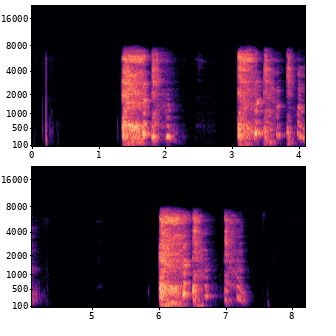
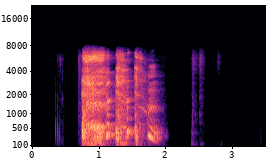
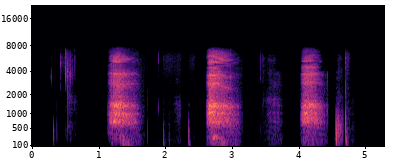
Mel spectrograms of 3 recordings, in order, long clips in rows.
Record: {"three_cough_length": "8.2 s", "three_cough_amplitude": 19151, "three_cough_signal_mean_std_ratio": 0.37, "cough_length": "3.5 s", "cough_amplitude": 18633, "cough_signal_mean_std_ratio": 0.41, "exhalation_length": "5.3 s", "exhalation_amplitude": 4976, "exhalation_signal_mean_std_ratio": 0.34, "survey_phase": "beta (2021-08-13 to 2022-03-07)", "age": "18-44", "gender": "Female", "wearing_mask": "No", "symptom_cough_any": true, "symptom_runny_or_blocked_nose": true, "symptom_sore_throat": true, "symptom_abdominal_pain": true, "symptom_fatigue": true, "symptom_fever_high_temperature": true, "symptom_headache": true, "symptom_other": true, "symptom_onset": "3 days", "smoker_status": "Current smoker (1 to 10 cigarettes per day)", "respiratory_condition_asthma": false, "respiratory_condition_other": false, "recruitment_source": "Test and Trace", "submission_delay": "1 day", "covid_test_result": "Positive", "covid_test_method": "RT-qPCR", "covid_ct_value": 21.3, "covid_ct_gene": "N gene"}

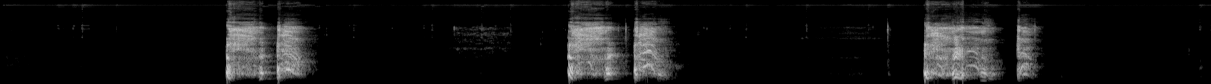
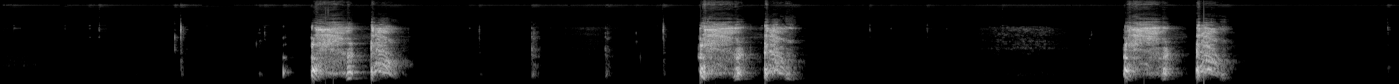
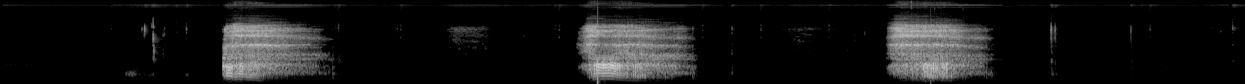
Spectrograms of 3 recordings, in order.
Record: {"three_cough_length": "12.1 s", "three_cough_amplitude": 32768, "three_cough_signal_mean_std_ratio": 0.35, "cough_length": "14.0 s", "cough_amplitude": 32768, "cough_signal_mean_std_ratio": 0.32, "exhalation_length": "12.5 s", "exhalation_amplitude": 32767, "exhalation_signal_mean_std_ratio": 0.38, "survey_phase": "alpha (2021-03-01 to 2021-08-12)", "age": "65+", "gender": "Male", "wearing_mask": "No", "symptom_none": true, "smoker_status": "Current smoker (1 to 10 cigarettes per day)", "respiratory_condition_asthma": false, "respiratory_condition_other": false, "recruitment_source": "REACT", "submission_delay": "2 days", "covid_test_result": "Negative", "covid_test_method": "RT-qPCR"}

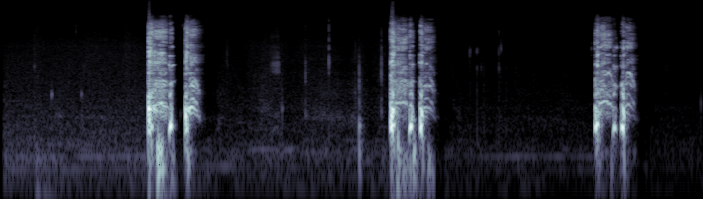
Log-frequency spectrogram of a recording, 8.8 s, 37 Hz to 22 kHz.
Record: {"three_cough_length": "8.8 s", "three_cough_amplitude": 32768, "three_cough_signal_mean_std_ratio": 0.23, "survey_phase": "beta (2021-08-13 to 2022-03-07)", "age": "18-44", "gender": "Female", "wearing_mask": "No", "symptom_none": true, "smoker_status": "Ex-smoker", "respiratory_condition_asthma": true, "respiratory_condition_other": false, "recruitment_source": "REACT", "submission_delay": "4 days", "covid_test_result": "Negative", "covid_test_method": "RT-qPCR"}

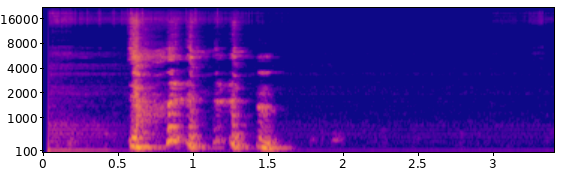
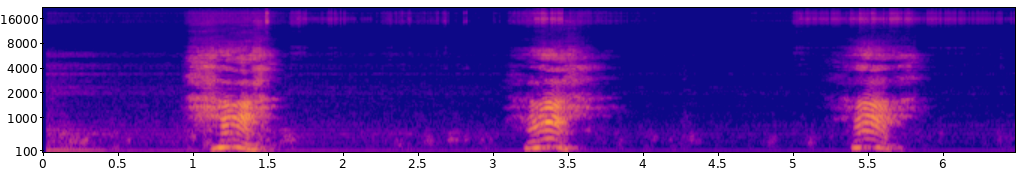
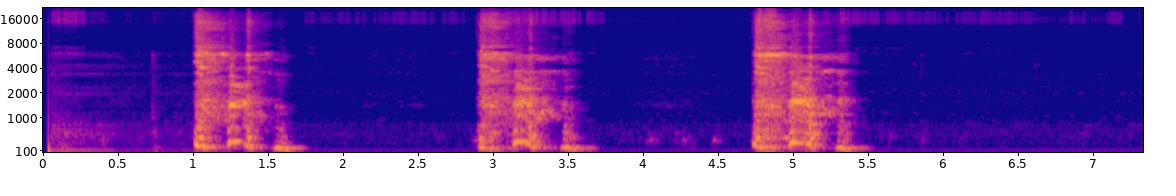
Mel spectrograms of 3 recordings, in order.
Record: {"cough_length": "3.4 s", "cough_amplitude": 32768, "cough_signal_mean_std_ratio": 0.37, "exhalation_length": "6.5 s", "exhalation_amplitude": 27802, "exhalation_signal_mean_std_ratio": 0.39, "three_cough_length": "7.3 s", "three_cough_amplitude": 32768, "three_cough_signal_mean_std_ratio": 0.42, "survey_phase": "beta (2021-08-13 to 2022-03-07)", "age": "65+", "gender": "Male", "wearing_mask": "No", "symptom_none": true, "smoker_status": "Never smoked", "respiratory_condition_asthma": false, "respiratory_condition_other": false, "recruitment_source": "REACT", "submission_delay": "1 day", "covid_test_result": "Negative", "covid_test_method": "RT-qPCR"}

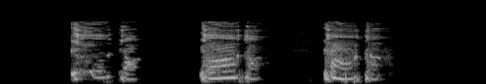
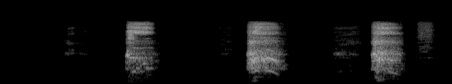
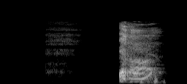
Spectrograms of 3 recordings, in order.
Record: {"three_cough_length": "4.9 s", "three_cough_amplitude": 17246, "three_cough_signal_mean_std_ratio": 0.47, "exhalation_length": "4.5 s", "exhalation_amplitude": 11433, "exhalation_signal_mean_std_ratio": 0.37, "cough_length": "1.9 s", "cough_amplitude": 18891, "cough_signal_mean_std_ratio": 0.35, "survey_phase": "beta (2021-08-13 to 2022-03-07)", "age": "18-44", "gender": "Female", "wearing_mask": "No", "symptom_cough_any": true, "symptom_runny_or_blocked_nose": true, "symptom_sore_throat": true, "symptom_headache": true, "symptom_onset": "5 days", "smoker_status": "Never smoked", "respiratory_condition_asthma": false, "respiratory_condition_other": false, "recruitment_source": "Test and Trace", "submission_delay": "2 days", "covid_test_result": "Positive", "covid_test_method": "ePCR"}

